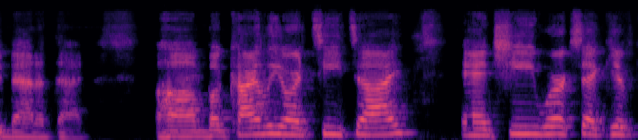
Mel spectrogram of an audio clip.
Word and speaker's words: Ortity: Ortity. Ortity. All right. Sorry. Thanks for being flexible. I'm not the name guy. I'm really bad at that. But Kylie Ortity, and she works at Give Kids the World,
